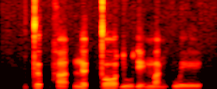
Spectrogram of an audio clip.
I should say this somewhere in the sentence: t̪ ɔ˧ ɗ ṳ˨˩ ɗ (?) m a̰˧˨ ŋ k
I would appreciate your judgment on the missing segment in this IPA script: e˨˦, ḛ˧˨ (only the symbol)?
ḛ˧˨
